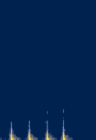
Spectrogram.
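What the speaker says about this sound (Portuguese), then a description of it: "Tem um vendedor batendo a porta." Four firm knocks on a door, evenly spaced about a quarter second apart, close and distinct with silence between.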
